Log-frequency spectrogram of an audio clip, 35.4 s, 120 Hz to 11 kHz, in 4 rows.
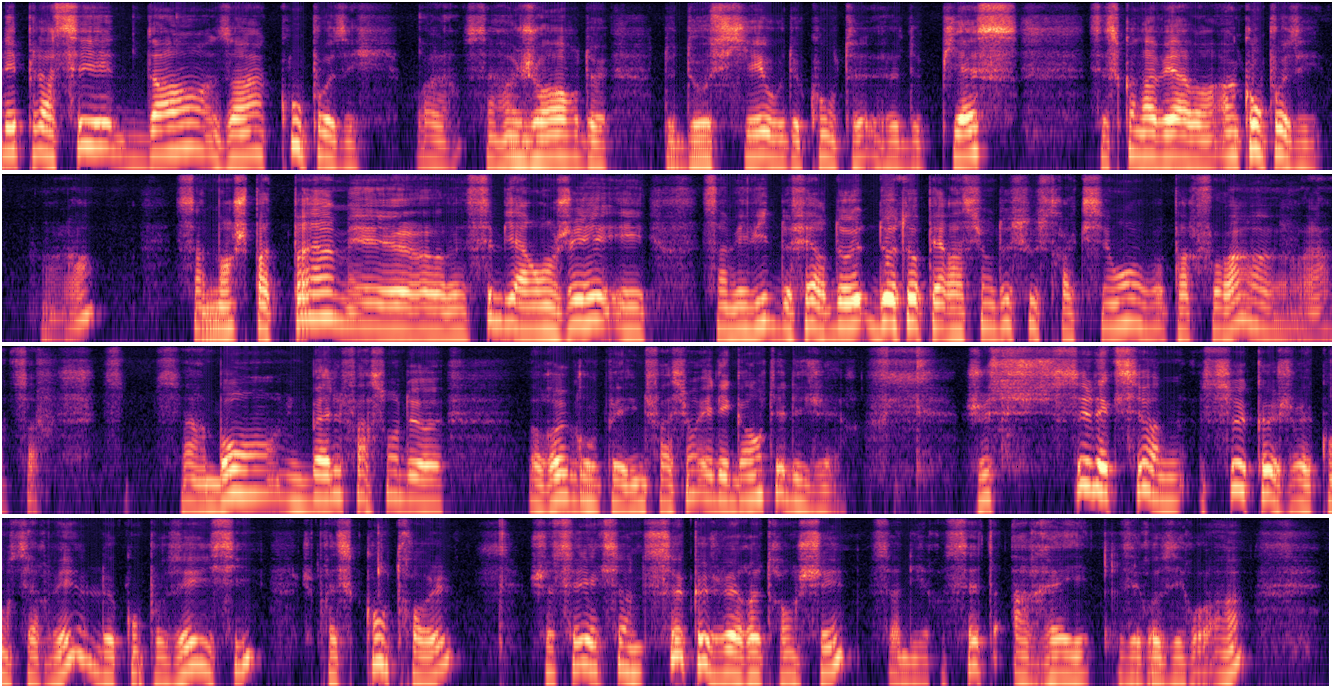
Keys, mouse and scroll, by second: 0.8 click, 2.3 click, 26.5 click, 33.1 ctrl+click.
